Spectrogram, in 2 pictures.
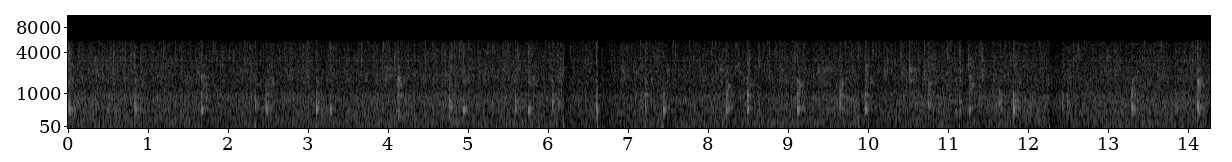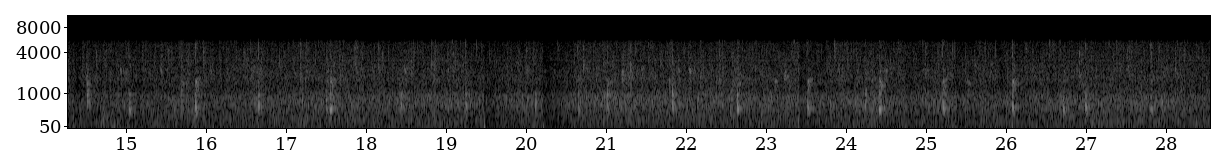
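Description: Rain falling steadily, with frequent sharp ticks of drops hitting a surface a few times a second.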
